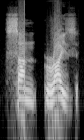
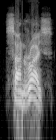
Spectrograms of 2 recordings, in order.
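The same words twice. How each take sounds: First: "sunrise" said with a buzzing Z sound. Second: "sunrise" ending in a hissed S sound. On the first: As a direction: voice the final s of "sunrise" as Z. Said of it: "with the Z sound". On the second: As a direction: unvoice the end of "sunrise" into S. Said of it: "with the S sound". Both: Shown as a demonstration.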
